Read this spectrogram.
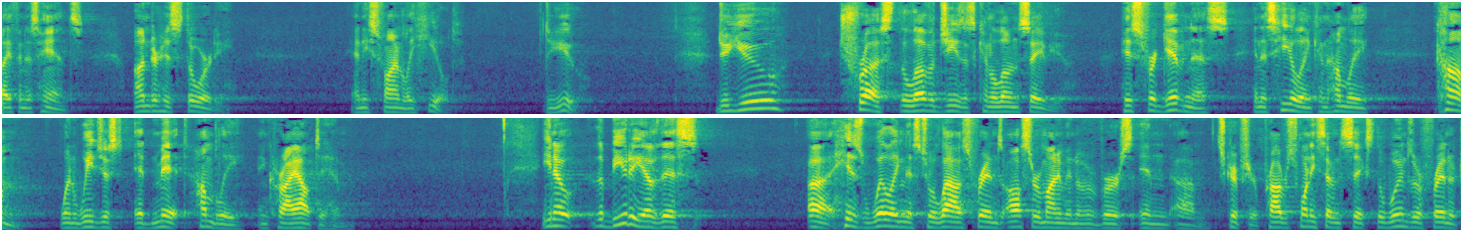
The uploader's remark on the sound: MJ campus. Recorded live at The Fellowship at Mt Juliet.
